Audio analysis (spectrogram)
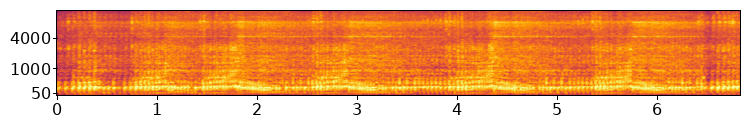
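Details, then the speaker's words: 1964 Honda Super Cub CA102 after full top-end rebuild, throttle flipped a couple times: single buzzes up and drops back in even blips under a second apart, no misses or clatter; good compression, no smoke, running really good. "I guess that's a win um and tell you what it is doing it's running really good"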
